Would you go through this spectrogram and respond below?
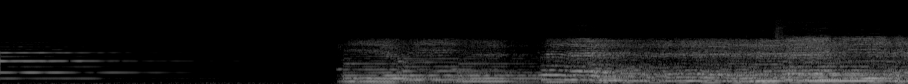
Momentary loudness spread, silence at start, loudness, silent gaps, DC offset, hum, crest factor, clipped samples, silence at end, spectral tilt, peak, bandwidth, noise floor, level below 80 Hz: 15 LU; 0 s; -36 LUFS; none; under 0.1%; none; 16 dB; under 0.1%; 0 s; -7.5 dB/octave; -20 dBFS; 8.6 kHz; -76 dBFS; -54 dBFS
